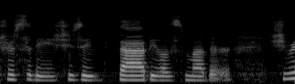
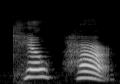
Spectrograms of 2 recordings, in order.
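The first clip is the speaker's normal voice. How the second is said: Kill her yelled higher and much louder; shouted order; 6 semitones higher, 13 dB louder than usual. Retold or imitated. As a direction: bark Kill her as the gunman. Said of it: "looks at the other gunman and says".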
